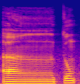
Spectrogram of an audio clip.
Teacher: یہاں نون ساکن کا باریک اخفا ہے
